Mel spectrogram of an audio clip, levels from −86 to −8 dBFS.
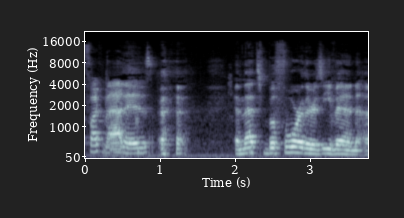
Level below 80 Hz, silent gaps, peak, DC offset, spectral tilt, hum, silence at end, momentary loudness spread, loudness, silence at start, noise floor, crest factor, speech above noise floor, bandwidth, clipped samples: -58 dBFS; none; -8 dBFS; under 0.1%; -4.5 dB/octave; none; 0 s; 9 LU; -23 LUFS; 0 s; -50 dBFS; 16 dB; 27 dB; 16.5 kHz; under 0.1%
